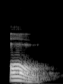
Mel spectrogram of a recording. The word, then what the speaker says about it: o: the first word is the interjection oh okay and this can either be pronounced open or closed there are very few words in Italian that would present you with the choice but this one does the more common is the open up me the less common is o but it could be pronounced either way okay so let's go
